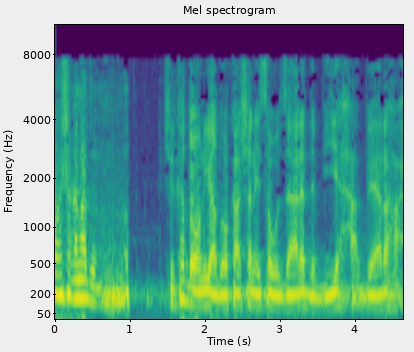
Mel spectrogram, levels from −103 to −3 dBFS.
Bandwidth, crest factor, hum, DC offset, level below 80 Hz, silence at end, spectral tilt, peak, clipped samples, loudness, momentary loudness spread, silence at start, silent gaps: 8 kHz; 10 dB; none; under 0.1%; -48 dBFS; 0 s; -6.5 dB/octave; -4 dBFS; under 0.1%; -15 LUFS; 7 LU; 0 s; none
